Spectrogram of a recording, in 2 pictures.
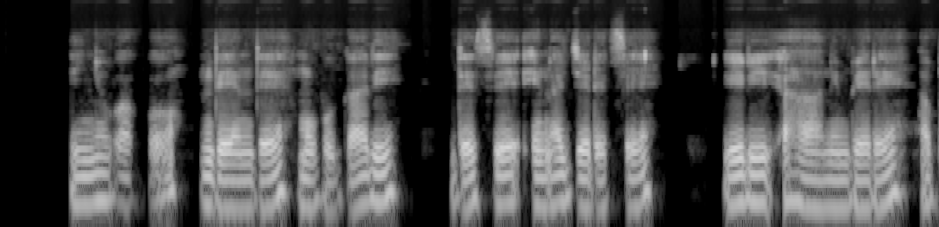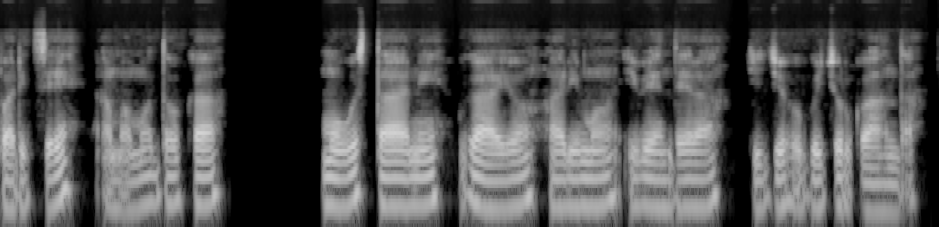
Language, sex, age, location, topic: Kinyarwanda, female, 25-35, Kigali, health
